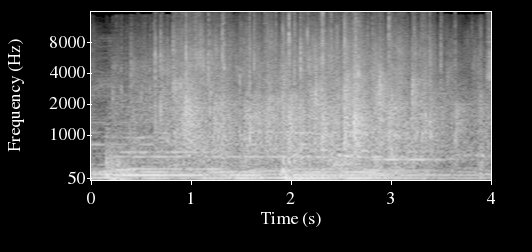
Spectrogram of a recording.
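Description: Audience applauding over background music, the clapping swelling just after the start and fading out near the end.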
